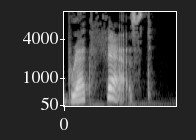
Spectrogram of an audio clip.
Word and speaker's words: breakfast: 注意了，这个词既不能读成 breakfast，又不是 breakfast。注意一下，这里是没有儿化音的。如果你读成 first，就不够精准了，而是 first。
